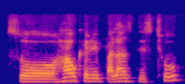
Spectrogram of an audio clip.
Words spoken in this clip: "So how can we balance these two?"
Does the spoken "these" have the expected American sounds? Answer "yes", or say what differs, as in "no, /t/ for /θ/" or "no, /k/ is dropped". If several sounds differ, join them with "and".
no, /s/ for /z/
